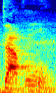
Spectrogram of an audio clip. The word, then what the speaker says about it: devil: devil is pronounced as devil and it is written as D E V I L, what I want you to do is pronounce the first part normally, de, and then vil, right?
